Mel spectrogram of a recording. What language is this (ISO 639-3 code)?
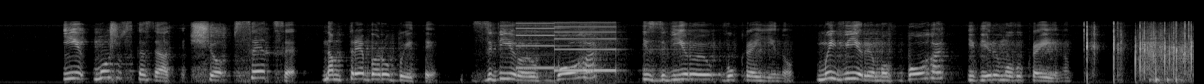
ukr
